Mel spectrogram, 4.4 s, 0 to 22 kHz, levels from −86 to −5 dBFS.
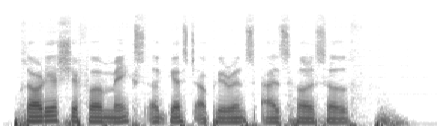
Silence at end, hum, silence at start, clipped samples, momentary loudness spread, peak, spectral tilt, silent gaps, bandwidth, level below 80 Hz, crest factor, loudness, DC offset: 0.3 s; none; 0.15 s; under 0.1%; 15 LU; -18 dBFS; -7 dB/octave; none; 14.5 kHz; -48 dBFS; 18 dB; -36 LUFS; under 0.1%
